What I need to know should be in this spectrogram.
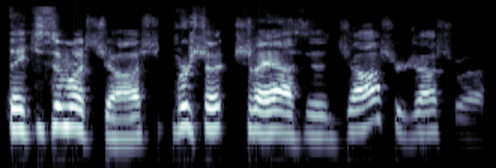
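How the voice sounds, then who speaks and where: A man's voice: fairly high pitch, a little fast, darkish tone, dry recording. A dry, hesitant-sounding male podcast guest. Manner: hesitant, restarts phrases often. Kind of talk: reflective conversational storytelling.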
